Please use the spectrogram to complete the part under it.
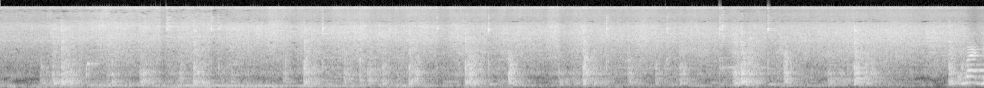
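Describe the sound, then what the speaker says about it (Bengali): Fried lentil dumplings are stirred into sautéed greens in a pan, giving a steady close sizzle with repeated scraping stirs and no talk. "এবার আমি ভেজে রাখা বড়িগুলো শাকের মধ্যে দিয়ে দেবো।"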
